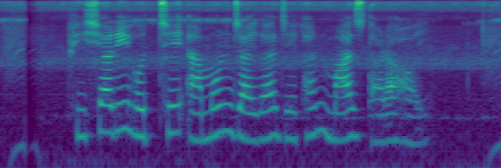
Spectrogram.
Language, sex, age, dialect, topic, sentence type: Bengali, female, 18-24, Northern/Varendri, agriculture, statement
